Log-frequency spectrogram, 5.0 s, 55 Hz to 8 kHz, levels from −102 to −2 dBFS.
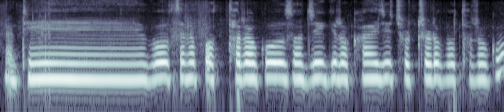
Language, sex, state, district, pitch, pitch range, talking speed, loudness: Odia, female, Odisha, Khordha, 240 Hz, 235-245 Hz, 105 wpm, -16 LUFS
